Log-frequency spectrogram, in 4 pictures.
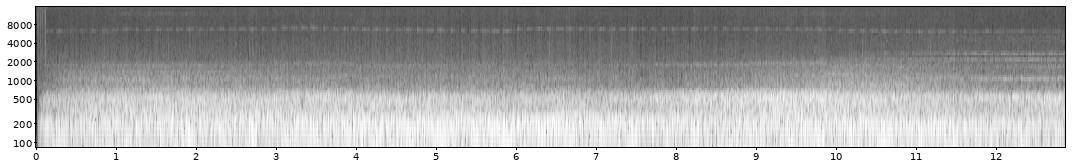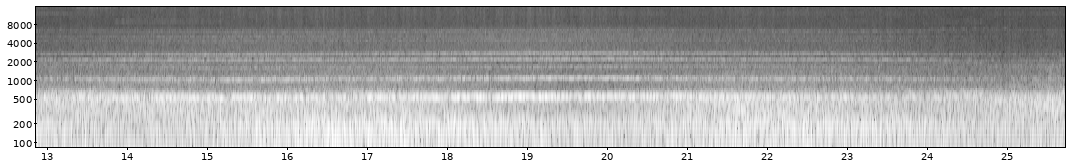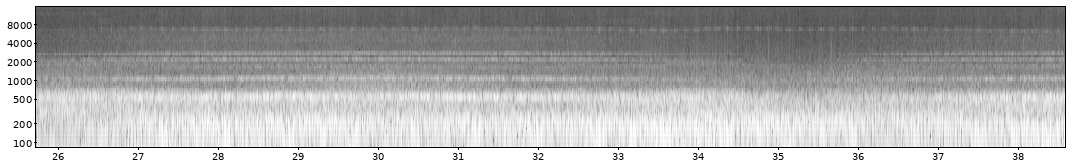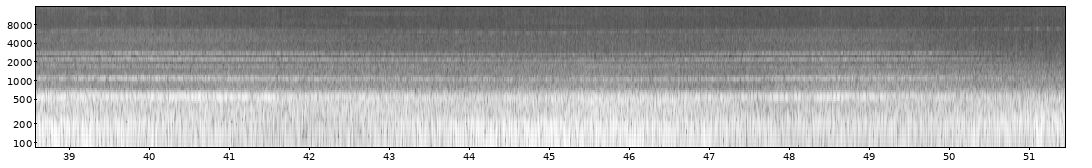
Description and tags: Wailing Winds
Multilayer wind effect created from a Yamaha keyboard then re-edited through Vegas Pro to get the yelling effect.
wailing, banshee, Wind, cave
